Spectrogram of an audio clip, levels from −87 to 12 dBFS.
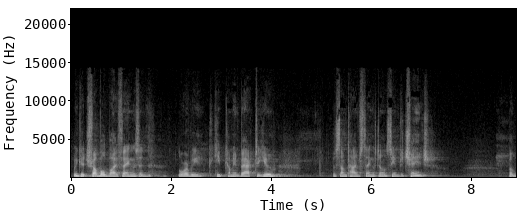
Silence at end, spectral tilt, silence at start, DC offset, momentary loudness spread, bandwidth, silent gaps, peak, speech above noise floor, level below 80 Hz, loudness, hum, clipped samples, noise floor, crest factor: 0 s; -6 dB/octave; 0.05 s; under 0.1%; 15 LU; 14 kHz; none; -2 dBFS; 35 dB; -62 dBFS; -22 LUFS; none; under 0.1%; -56 dBFS; 22 dB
